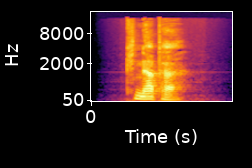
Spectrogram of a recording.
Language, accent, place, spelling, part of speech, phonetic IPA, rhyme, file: German, Germany, Berlin, knapper, adjective, [ˈknapɐ], -apɐ, De-knapper.ogg
- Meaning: 1. comparative degree of knapp 2. inflection of knapp: strong/mixed nominative masculine singular 3. inflection of knapp: strong genitive/dative feminine singular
